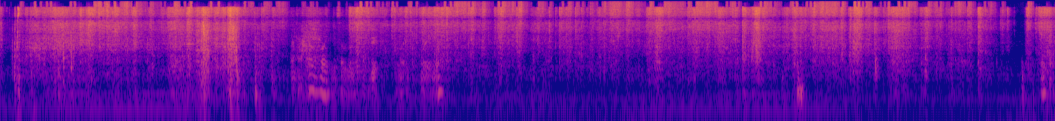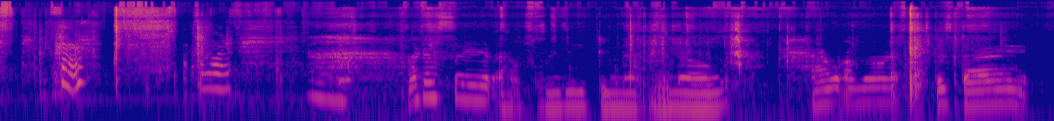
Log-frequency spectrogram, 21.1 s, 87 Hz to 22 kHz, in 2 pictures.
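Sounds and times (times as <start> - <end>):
rustling handling noise: 0.0 - 13.5.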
